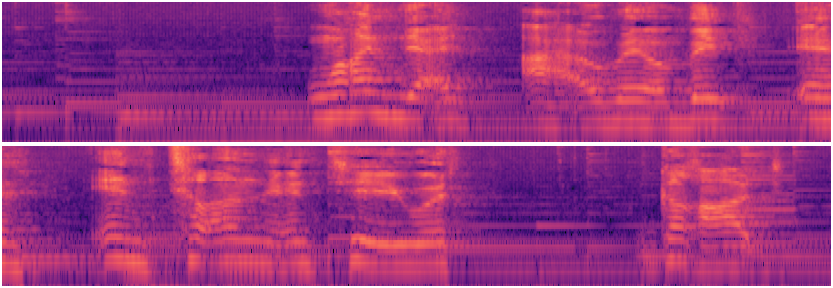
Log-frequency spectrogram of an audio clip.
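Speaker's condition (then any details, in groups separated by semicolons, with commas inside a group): Cerebral palsy; singing voice at church years ago described by pastor as not the most beautiful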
